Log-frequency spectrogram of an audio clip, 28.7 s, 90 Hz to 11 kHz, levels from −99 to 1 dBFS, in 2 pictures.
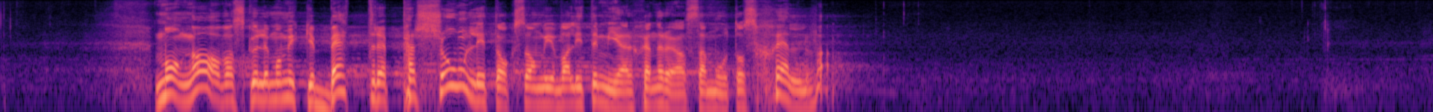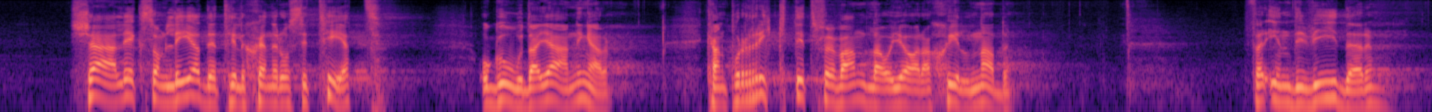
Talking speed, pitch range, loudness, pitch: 75 wpm, 130-160 Hz, -26 LUFS, 140 Hz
